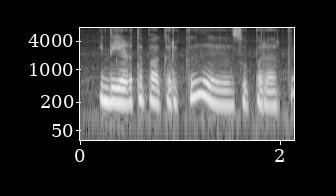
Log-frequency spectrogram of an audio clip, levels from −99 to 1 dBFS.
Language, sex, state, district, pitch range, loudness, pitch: Tamil, female, Tamil Nadu, Nilgiris, 190-235 Hz, -16 LUFS, 200 Hz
